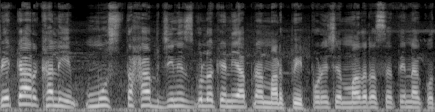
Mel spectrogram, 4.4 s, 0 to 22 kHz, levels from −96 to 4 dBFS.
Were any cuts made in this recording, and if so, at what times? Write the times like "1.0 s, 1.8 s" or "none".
3.1 s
